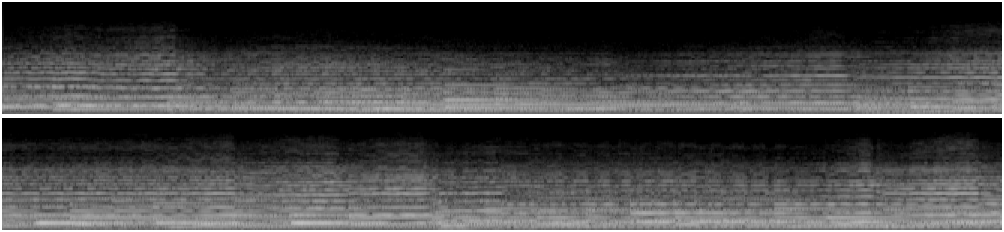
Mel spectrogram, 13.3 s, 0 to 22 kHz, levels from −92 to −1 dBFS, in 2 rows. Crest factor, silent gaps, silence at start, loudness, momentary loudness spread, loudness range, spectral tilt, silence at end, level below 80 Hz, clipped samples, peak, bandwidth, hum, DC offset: 14 dB; none; 0 s; -35 LUFS; 7 LU; 5 LU; -7.5 dB/octave; 0 s; -68 dBFS; under 0.1%; -20 dBFS; 10 kHz; none; 0.1%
